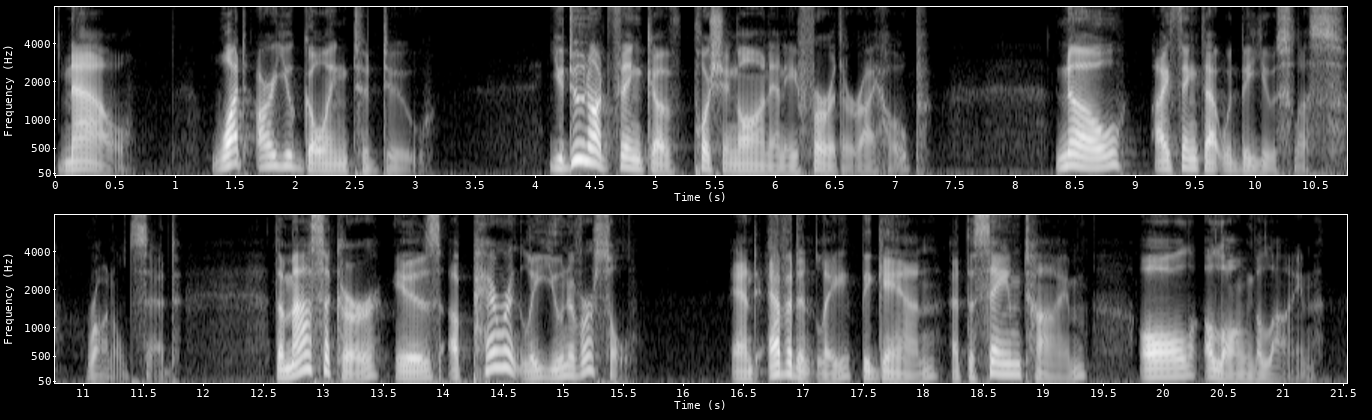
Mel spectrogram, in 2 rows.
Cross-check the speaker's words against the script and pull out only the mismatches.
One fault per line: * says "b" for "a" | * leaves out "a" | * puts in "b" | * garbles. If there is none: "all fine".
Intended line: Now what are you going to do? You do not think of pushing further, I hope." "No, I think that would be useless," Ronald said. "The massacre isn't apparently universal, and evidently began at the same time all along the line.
* puts in "on any"
* says "is" for "isn't"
